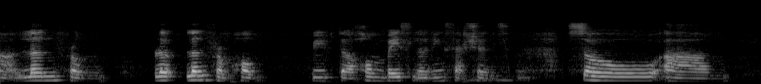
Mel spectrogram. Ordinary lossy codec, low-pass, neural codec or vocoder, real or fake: MP3, 32 kbps; 7.2 kHz; none; real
